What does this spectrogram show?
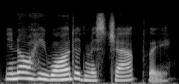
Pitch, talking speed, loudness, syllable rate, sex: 225 Hz, 200 wpm, -16 LUFS, 4.8 syllables/s, female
